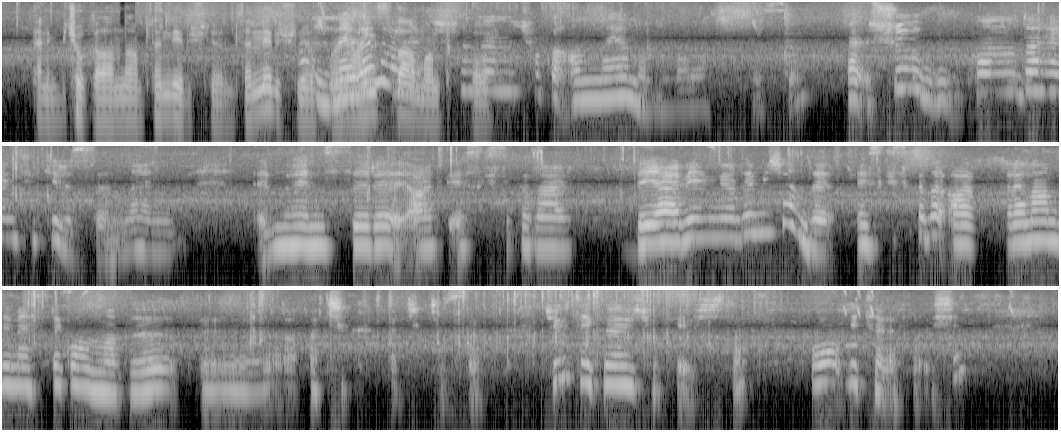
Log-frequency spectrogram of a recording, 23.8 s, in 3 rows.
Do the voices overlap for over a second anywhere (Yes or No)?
Yes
